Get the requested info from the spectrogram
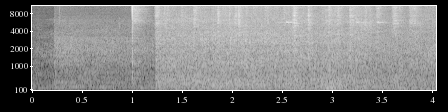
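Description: Steady rush of street traffic, passing vehicles' engines and tyres, cutting in abruptly about a second in.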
